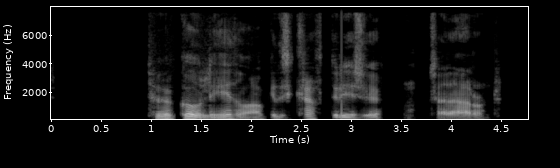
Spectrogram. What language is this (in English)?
Icelandic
